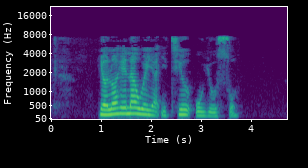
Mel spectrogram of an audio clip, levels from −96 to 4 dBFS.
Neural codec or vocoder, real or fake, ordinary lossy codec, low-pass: none; real; AAC, 32 kbps; 7.2 kHz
